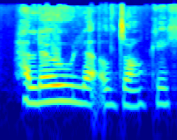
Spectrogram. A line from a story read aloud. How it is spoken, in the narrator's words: he said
